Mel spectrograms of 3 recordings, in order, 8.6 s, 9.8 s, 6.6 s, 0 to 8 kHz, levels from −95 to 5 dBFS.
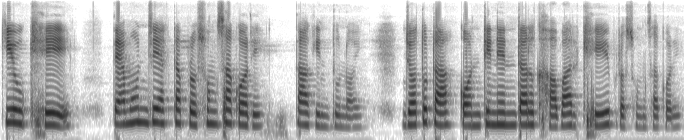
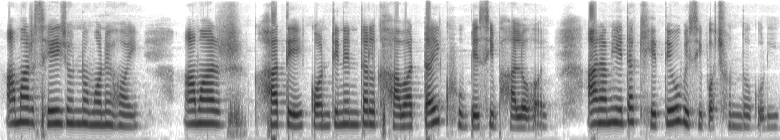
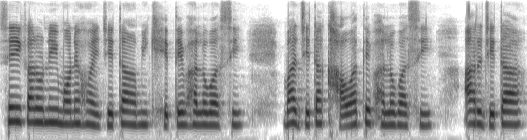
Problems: none marked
